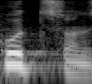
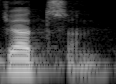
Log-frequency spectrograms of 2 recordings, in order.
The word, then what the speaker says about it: Judson: Adoniram Hudson se escribe, pero creo que se pronuncia Judson.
